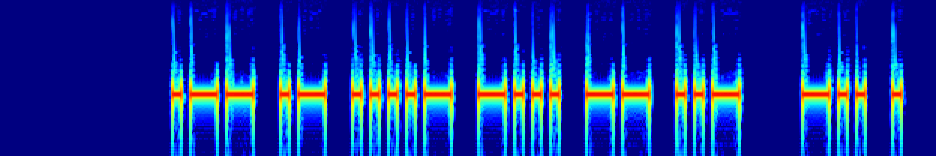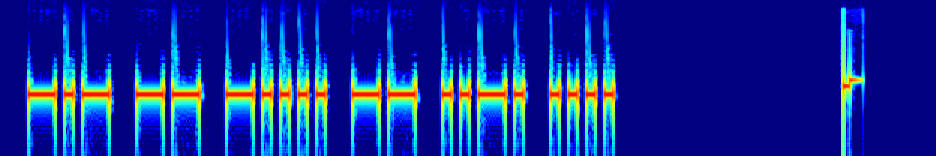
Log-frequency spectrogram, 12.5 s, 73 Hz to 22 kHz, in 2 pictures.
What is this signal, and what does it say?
Morse code, heard as a keyed tone, about 20 wpm, 700 Hz. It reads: WA4BMU DE KM6MFH
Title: USA Callsign DE Callsign 20wpm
